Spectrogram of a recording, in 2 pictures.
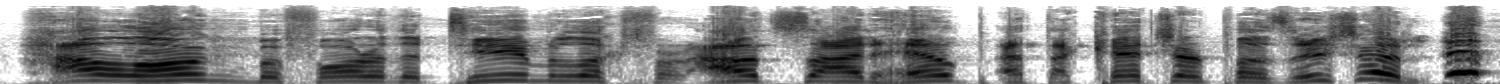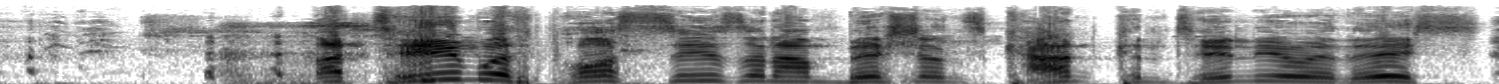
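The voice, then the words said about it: Loud, yelled Scottish accent. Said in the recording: “I will attempt to read this in the proper accent ... your idea of a Scottish accent is just yelling”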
